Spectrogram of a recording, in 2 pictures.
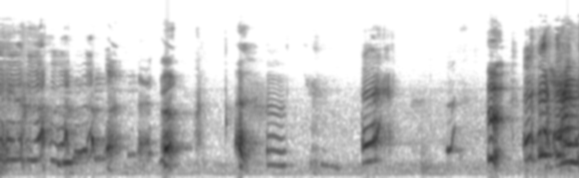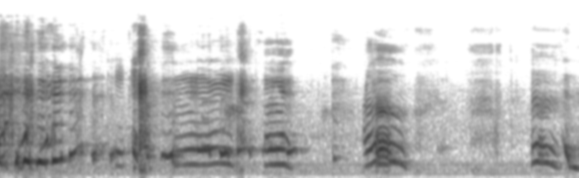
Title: Baby giggling at my hiccups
